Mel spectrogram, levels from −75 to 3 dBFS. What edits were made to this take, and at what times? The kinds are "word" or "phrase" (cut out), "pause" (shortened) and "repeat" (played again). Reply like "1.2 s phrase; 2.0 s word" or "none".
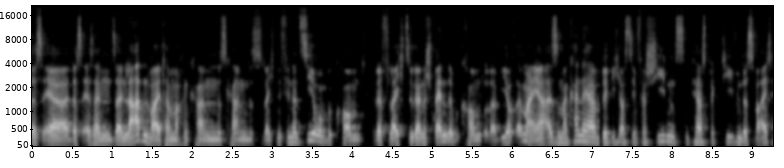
2.4 s phrase; 4.2 s word; 7.1 s word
